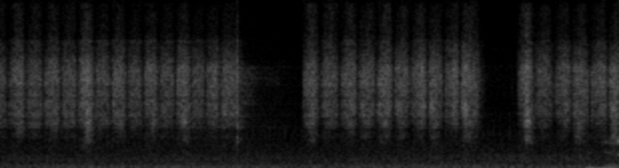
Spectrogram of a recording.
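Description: A small sander works gently over a part from an ICM Model T ambulance kit, giving soft rhythmic rubbing strokes up close with a short pause midway, and no talk.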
